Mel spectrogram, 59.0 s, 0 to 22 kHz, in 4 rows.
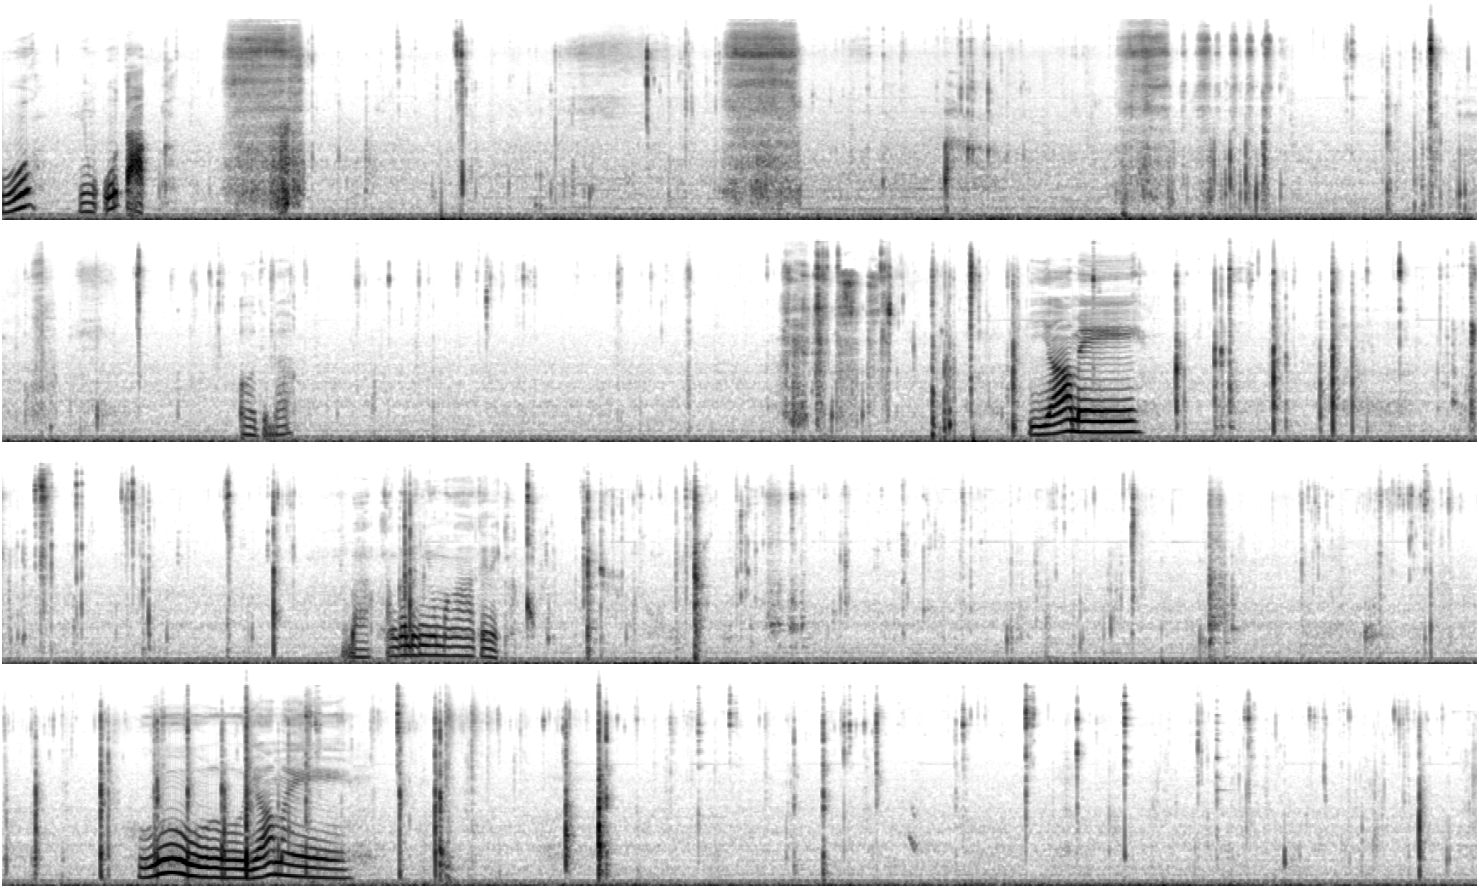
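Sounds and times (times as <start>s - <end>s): low hum: 0.0s - 59.0s
sucking sounds: 2.2s - 3.1s, 5.4s - 12.8s
person chewing wetly: 2.7s - 10.1s, 26.5s - 32.5s, 34.5s - 41.3s, 42.4s - 45.6s, 47.8s - 59.0s.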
